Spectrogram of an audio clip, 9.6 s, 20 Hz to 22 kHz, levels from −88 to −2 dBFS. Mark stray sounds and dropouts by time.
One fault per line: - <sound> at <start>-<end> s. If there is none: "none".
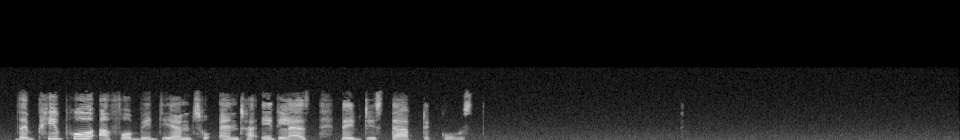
none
